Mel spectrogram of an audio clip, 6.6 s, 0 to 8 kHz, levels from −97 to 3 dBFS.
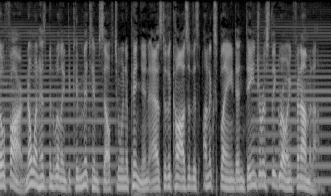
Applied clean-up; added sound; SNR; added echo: none; Wind instrument, woodwind instrument; 14 dB; none.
